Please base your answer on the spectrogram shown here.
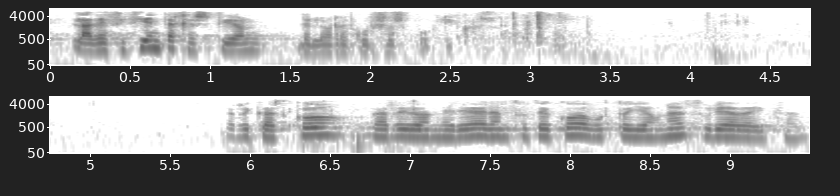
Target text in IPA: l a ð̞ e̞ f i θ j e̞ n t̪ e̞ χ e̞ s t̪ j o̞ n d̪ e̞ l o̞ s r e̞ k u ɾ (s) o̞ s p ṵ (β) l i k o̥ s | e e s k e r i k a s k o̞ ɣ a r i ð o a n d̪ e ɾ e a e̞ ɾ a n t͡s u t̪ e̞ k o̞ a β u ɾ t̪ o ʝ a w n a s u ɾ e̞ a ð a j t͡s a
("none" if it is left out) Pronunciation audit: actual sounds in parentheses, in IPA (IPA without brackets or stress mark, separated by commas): s, β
